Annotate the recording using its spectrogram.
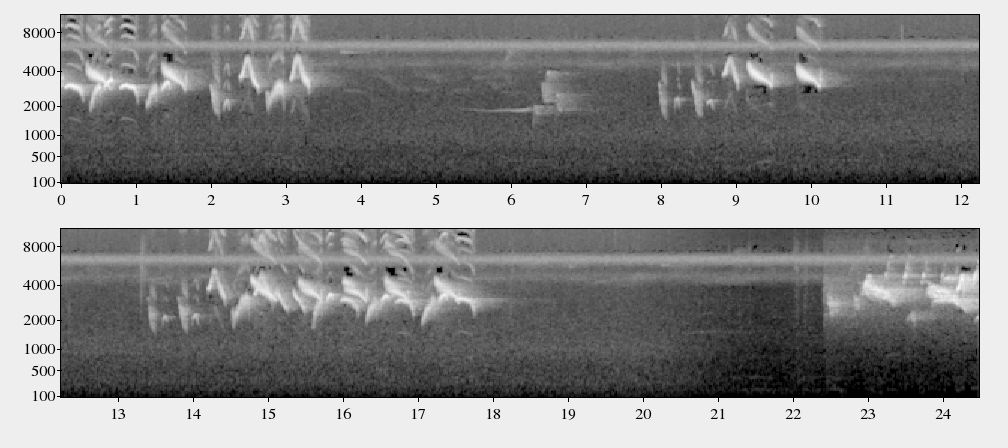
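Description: A baby monkey squeals in high, shrill bursts close by.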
